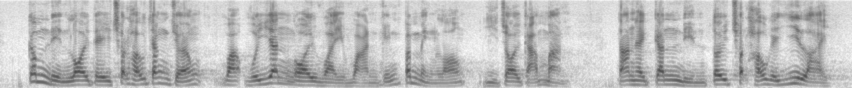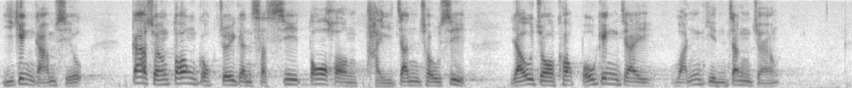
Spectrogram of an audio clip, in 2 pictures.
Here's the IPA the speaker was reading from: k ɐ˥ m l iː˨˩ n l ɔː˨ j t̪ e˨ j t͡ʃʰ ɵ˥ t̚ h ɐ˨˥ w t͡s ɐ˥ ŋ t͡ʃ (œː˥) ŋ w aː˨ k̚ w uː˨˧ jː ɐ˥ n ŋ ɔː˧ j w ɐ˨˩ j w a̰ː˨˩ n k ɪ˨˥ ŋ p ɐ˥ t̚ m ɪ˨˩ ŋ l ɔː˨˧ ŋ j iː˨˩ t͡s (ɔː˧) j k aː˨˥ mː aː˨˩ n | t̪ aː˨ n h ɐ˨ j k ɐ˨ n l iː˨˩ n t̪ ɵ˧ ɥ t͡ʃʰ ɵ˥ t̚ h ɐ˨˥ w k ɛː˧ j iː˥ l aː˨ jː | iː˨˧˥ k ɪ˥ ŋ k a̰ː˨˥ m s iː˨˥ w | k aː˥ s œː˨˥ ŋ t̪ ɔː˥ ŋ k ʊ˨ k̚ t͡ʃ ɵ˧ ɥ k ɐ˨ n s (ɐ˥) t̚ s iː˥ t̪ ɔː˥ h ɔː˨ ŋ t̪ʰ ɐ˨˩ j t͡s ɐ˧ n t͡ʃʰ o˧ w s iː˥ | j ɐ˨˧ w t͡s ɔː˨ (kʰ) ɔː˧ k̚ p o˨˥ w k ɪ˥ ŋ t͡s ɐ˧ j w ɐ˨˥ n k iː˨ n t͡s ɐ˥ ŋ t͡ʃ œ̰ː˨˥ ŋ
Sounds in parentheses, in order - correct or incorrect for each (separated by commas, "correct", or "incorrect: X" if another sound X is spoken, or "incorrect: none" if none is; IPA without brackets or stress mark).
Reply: incorrect: œː˨˥, correct, incorrect: ɐ˨, correct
